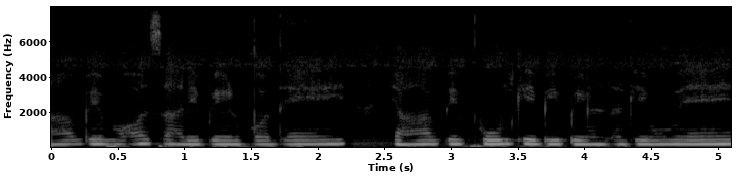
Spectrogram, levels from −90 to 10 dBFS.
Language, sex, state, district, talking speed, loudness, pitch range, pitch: Hindi, female, Bihar, Darbhanga, 175 wpm, -41 LUFS, 200-215 Hz, 205 Hz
